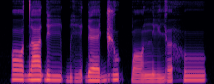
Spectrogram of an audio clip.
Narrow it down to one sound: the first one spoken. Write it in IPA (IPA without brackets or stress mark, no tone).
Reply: ɔ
